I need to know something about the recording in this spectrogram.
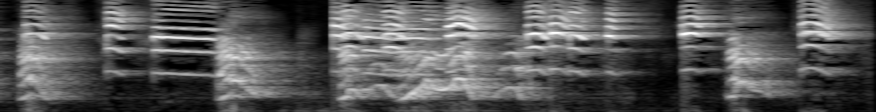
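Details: Siberian Husky Jasmine in a lyrical mood, singing squeaky whining notes that rise and fall, one longer wavering yowl in the middle flanked by shorter clipped cries.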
